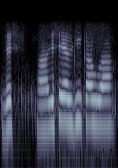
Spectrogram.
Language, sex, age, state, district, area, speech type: Hindi, female, 60+, Uttar Pradesh, Prayagraj, urban, conversation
